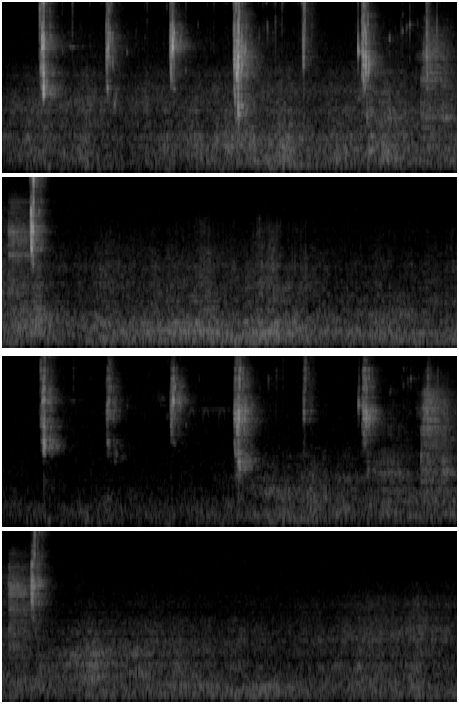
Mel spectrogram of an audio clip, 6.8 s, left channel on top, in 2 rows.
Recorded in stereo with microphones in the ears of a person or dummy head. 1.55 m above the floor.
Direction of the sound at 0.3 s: 55° left (ahead or behind).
